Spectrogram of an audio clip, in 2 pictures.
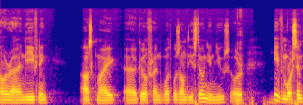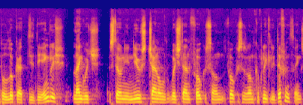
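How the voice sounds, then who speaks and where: A man with a Dutch accent talks at a moderate pace in a medium-pitched voice. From Belgium. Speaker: audience member. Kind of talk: audience question. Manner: halting.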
